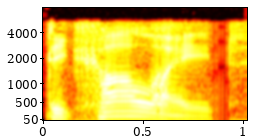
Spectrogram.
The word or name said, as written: decollate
